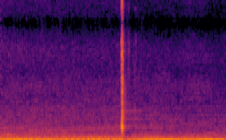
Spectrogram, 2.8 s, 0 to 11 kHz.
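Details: Older Evcon central AC condenser on R407C, no cooling, pressures not equalizing, high side rising, oil leakage, possible restriction: only steady low fan hum with faint hum beneath, compressor not starting.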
